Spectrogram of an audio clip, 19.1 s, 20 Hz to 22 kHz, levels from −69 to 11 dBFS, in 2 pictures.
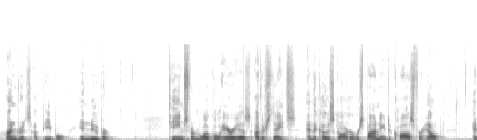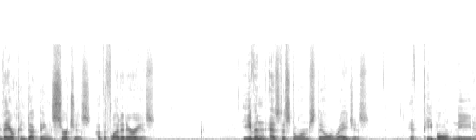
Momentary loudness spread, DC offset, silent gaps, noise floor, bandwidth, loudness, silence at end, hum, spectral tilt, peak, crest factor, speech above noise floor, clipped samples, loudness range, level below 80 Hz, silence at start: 14 LU; under 0.1%; none; -55 dBFS; 15.5 kHz; -27 LUFS; 0 s; none; -5 dB/octave; -10 dBFS; 18 dB; 29 dB; under 0.1%; 4 LU; -58 dBFS; 0.1 s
